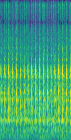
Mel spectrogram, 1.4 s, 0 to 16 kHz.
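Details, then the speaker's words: Hyundai Creta 1.6, idle with A/C switched off: sharp, regular pulsing tap about seven per second; stops when A/C is switched on; A/C also stopped cooling when noise began; cause not yet pinned down. "E esse carro também parou de gelar o ar condicionado. Parou de gelar e o barulho começou no motor."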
